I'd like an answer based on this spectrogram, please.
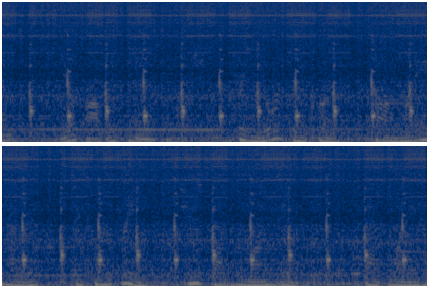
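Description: A car's indicator flasher clicking in a steady tick-tock, two or three clicks a second, over a low rumble inside the cabin.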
